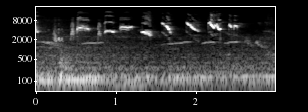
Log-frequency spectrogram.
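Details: Oriental white-eye song to trigger singing in a quiet white-eye: a short burst of high slurred chirps and twittering notes, several in quick succession.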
